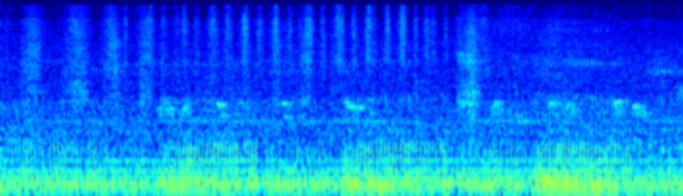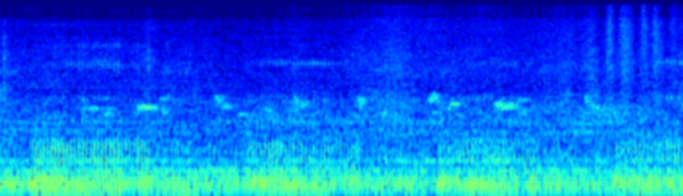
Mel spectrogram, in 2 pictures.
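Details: Domestic cat snoring while asleep and dreaming, its breathing likened to an old man's snore: low rasping breaths in long phases of about a second or more, alternating inhale and exhale, with faint high ticks in the background.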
